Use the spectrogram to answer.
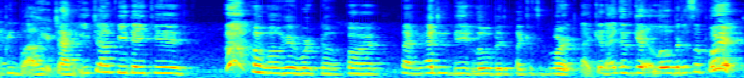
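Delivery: high-pitched, hammed-up begging; mock pleading. Vlogger jokingly begging viewers for support, mock pleading. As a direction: beg for support in a fake desperate whine. Mock plea for likes, then "for real though.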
